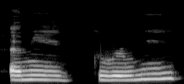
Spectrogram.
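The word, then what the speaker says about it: amigurumi: ever heard this word pronounced so I might mispronounce it but I did Emmy groomy lovees it's a pattern I found I think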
